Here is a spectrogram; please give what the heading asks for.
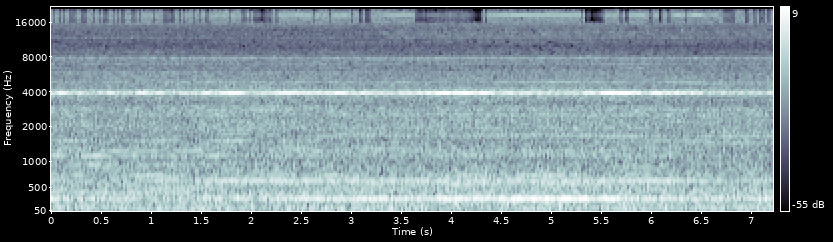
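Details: Haas VF-3 vertical machining center, spindle at 5,000 RPM while the table makes linear cross-axis moves at 40 inches a minute, recorded about 8 inches from the spindle. A steady, smooth whir with a clean high tone and no roughness. Normal, quiet spindle running.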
